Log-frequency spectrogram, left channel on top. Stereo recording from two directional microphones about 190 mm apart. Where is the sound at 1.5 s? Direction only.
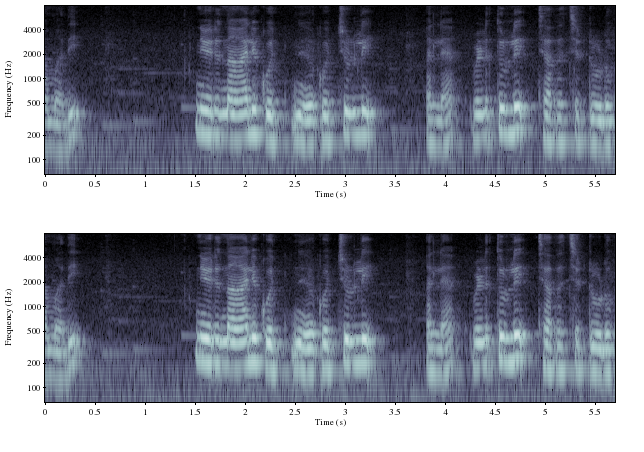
30° right (ahead or behind).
